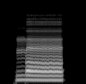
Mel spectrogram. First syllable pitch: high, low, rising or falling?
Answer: low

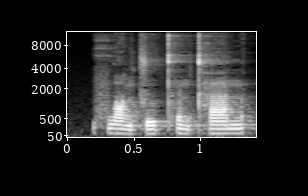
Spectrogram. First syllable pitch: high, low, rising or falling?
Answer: falling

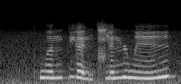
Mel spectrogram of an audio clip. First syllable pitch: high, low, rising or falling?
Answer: rising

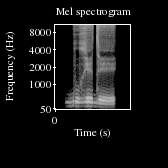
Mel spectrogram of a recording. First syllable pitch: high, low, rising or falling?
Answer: high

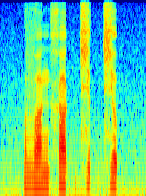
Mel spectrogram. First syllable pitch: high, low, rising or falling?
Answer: rising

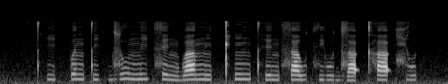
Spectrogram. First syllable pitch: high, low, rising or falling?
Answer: low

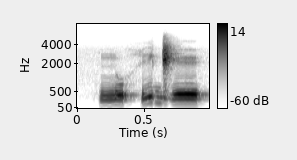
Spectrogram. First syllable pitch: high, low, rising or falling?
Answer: low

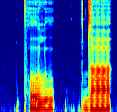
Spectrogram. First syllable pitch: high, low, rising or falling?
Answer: falling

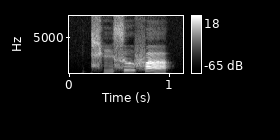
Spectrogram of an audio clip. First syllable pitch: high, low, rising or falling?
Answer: low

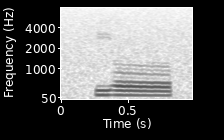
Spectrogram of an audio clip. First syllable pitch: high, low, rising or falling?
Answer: low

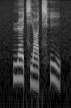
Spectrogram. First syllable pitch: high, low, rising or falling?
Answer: high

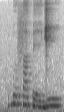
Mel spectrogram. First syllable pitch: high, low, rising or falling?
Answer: high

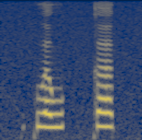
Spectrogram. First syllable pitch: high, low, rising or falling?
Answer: high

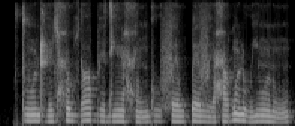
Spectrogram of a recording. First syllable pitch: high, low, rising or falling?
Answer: rising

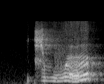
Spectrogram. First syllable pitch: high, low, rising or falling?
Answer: low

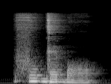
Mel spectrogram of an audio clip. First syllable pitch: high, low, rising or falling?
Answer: high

